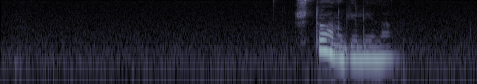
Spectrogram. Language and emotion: Russian, neutral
